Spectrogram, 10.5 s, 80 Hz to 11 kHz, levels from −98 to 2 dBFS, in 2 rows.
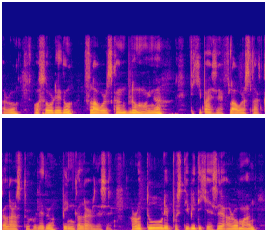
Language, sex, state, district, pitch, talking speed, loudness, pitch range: Nagamese, male, Nagaland, Kohima, 115 Hz, 165 wpm, -19 LUFS, 110-130 Hz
